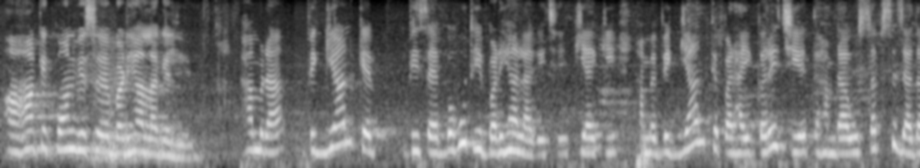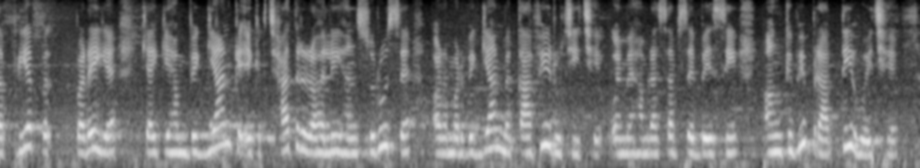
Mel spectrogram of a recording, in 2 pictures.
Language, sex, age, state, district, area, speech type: Maithili, female, 30-45, Bihar, Purnia, urban, spontaneous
